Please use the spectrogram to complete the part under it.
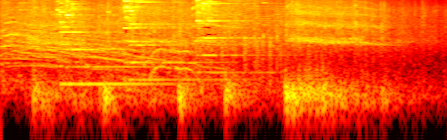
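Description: Cartoon fireworks burst with soft pops.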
